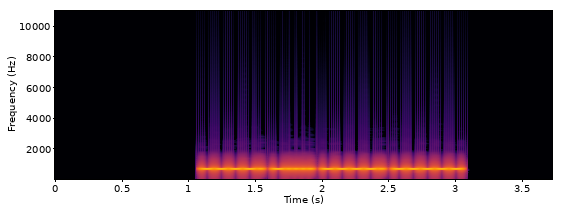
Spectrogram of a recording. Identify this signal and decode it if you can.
Morse code, heard as a keyed tone, about 44 wpm, 700 Hz. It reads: 9690
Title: Numbers - 4-Digit 45wpm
